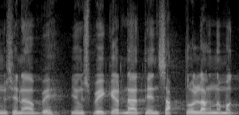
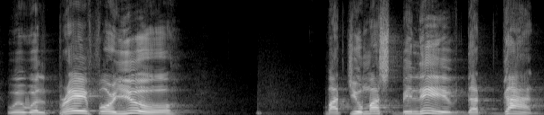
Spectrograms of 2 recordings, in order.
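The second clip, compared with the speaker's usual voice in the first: solemn exhortation; 5 semitones higher, 8 dB louder, slower than usual. Retold or imitated. Pastor retells his words to sick man.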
